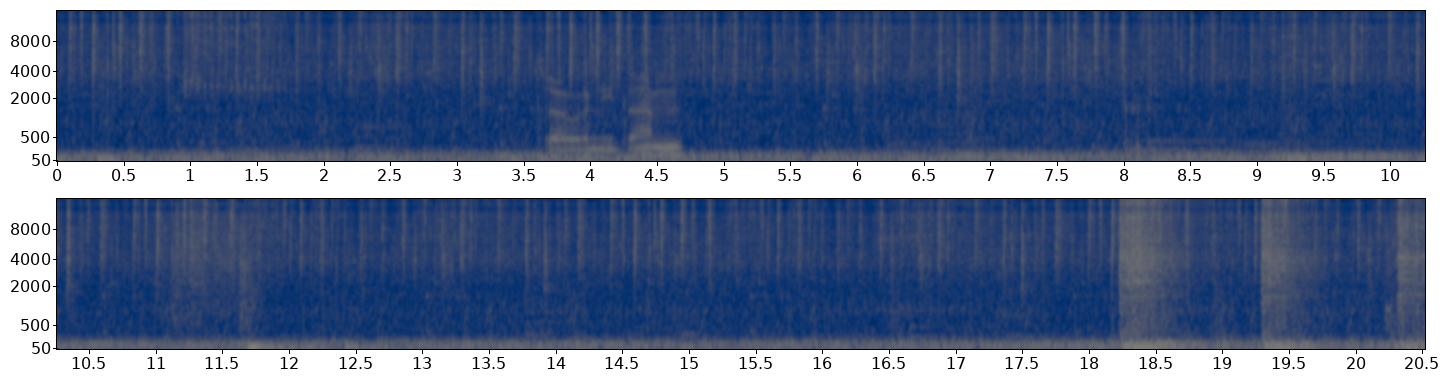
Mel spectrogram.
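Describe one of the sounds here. A fire roars and crackles steadily.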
